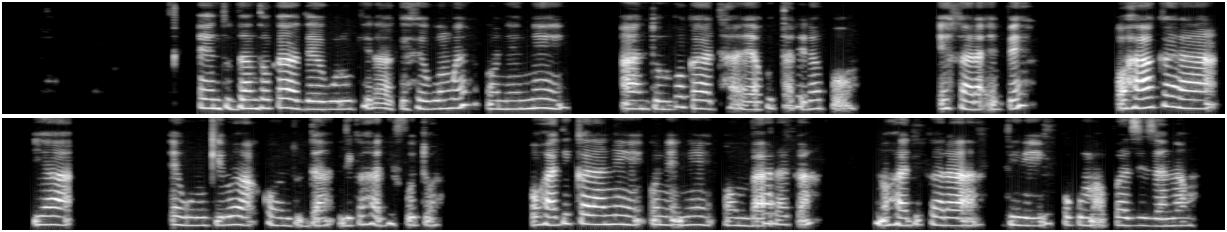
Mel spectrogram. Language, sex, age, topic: Oshiwambo, female, 25-35, agriculture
